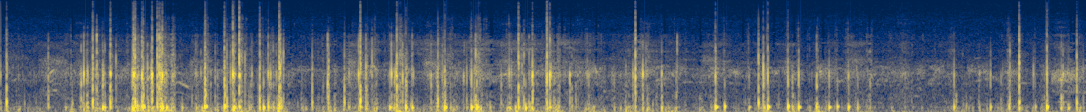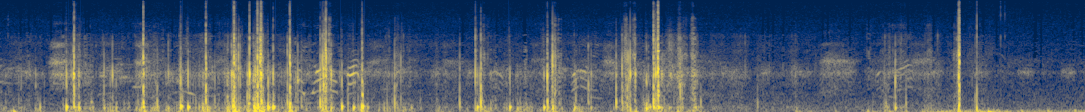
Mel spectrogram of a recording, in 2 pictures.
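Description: Rapid, irregular thumps and rustling of hurried movement through brush and over dirt, with the recording jostled and knocked throughout; the knocks thin out for the last few seconds.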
